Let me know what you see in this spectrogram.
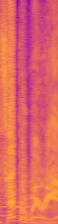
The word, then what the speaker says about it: February: Getaway Friday, February the 2nd, or February as it's supposed to be pronounced.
